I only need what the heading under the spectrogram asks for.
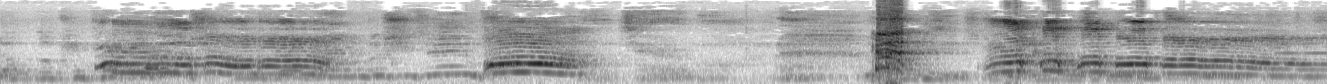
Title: Baby laughs hysterically at mummys hiccups!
